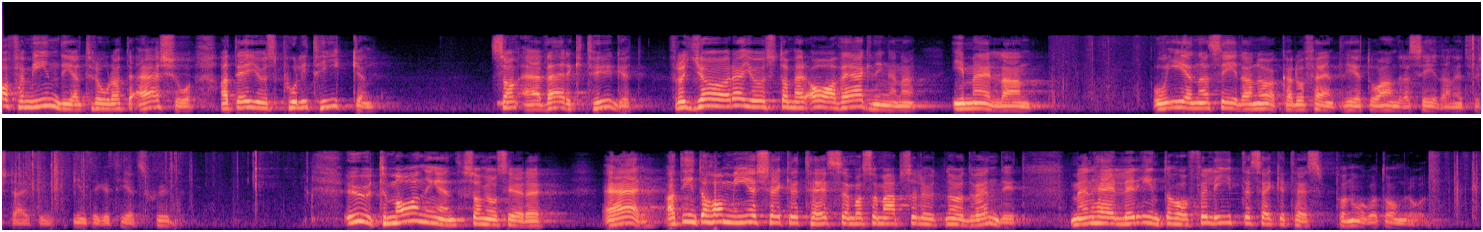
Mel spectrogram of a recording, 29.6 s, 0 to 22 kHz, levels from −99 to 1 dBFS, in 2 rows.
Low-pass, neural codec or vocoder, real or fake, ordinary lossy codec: 7.2 kHz; none; real; none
